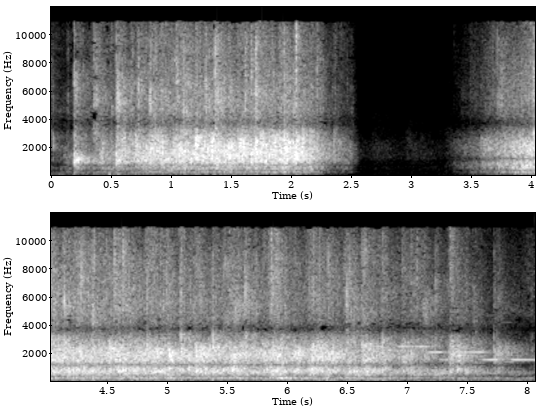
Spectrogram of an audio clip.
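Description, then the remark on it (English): Steady, dense applause from a large crowd welcoming the next speaker at a talk on Tor and censorship, broken by a brief silent gap of about a second before the clapping resumes just as full and continues to the end. “Please give him a warm round of applause.”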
